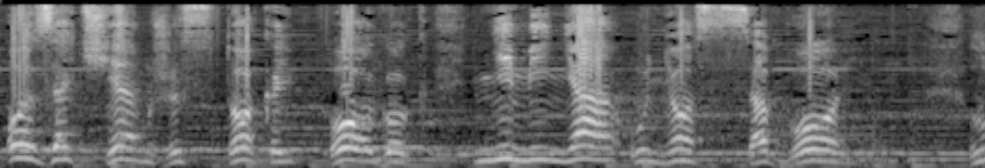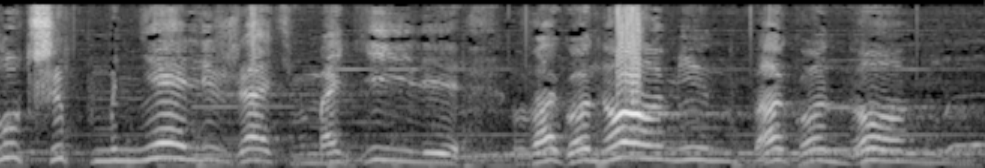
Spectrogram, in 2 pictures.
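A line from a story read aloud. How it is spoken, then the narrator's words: Prolonged wailing sobs. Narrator (Russian): Долго с криками рыдала, долго плакала Нокомис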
